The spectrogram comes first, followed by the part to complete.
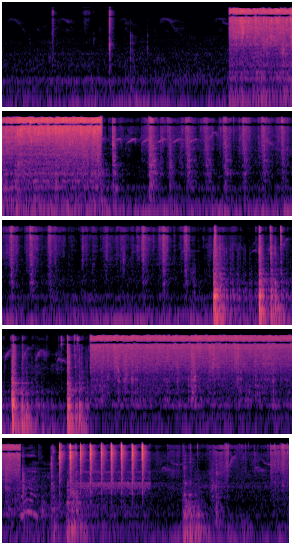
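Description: A kitchen tap runs into a stainless-steel sink in two spells, with small rinsing clatters between them. In the middle come a few loud knocks as washed food is shaken dry in a plastic colander. Near the end there is a quick run of about ten clicks.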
